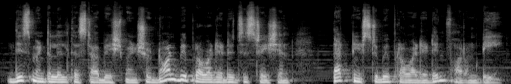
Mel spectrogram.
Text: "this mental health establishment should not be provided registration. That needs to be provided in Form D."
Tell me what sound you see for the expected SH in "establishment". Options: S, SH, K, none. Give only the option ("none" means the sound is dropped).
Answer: SH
